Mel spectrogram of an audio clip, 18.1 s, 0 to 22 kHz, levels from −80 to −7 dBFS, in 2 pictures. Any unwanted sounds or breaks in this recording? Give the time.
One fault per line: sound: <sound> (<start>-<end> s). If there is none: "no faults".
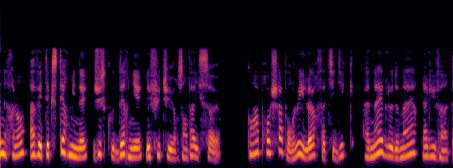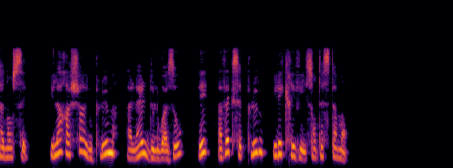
no faults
